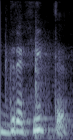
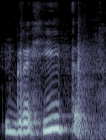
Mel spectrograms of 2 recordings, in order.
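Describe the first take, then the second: First: The second syllable has a short i vowel. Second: The second syllable has a long i vowel. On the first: The speaker calls it wrong. "न कि" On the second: The speaker calls it right. "ही की मात्रा बड़ी आती है"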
